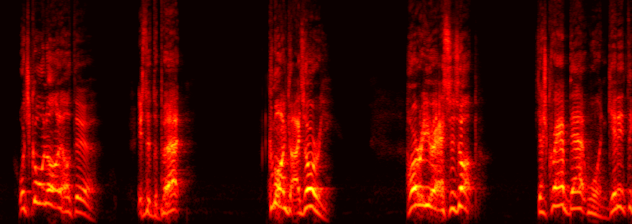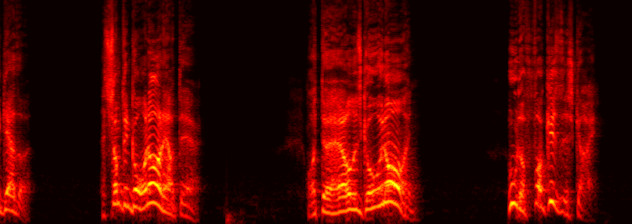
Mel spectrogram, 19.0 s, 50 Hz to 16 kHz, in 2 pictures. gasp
0:05.5 0:06.1, 0:13.5 0:14.1

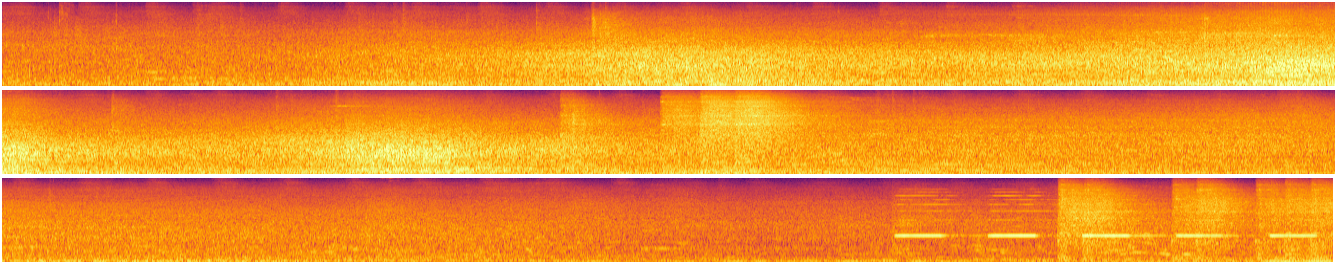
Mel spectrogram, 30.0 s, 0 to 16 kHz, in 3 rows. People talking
0:00.7 0:01.8, 0:26.7 0:29.9

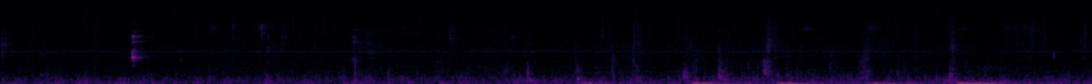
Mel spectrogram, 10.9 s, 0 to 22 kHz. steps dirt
0:04.5 0:10.9

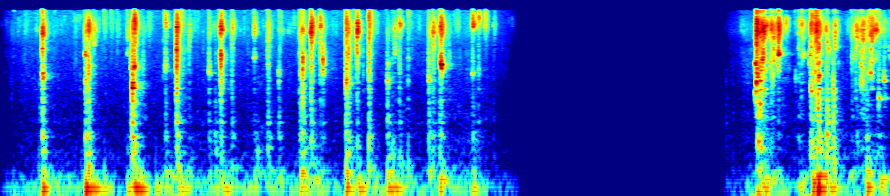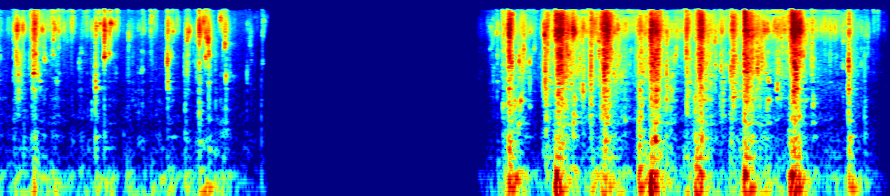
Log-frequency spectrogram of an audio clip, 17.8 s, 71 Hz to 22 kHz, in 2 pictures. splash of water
0:13.8 0:17.7

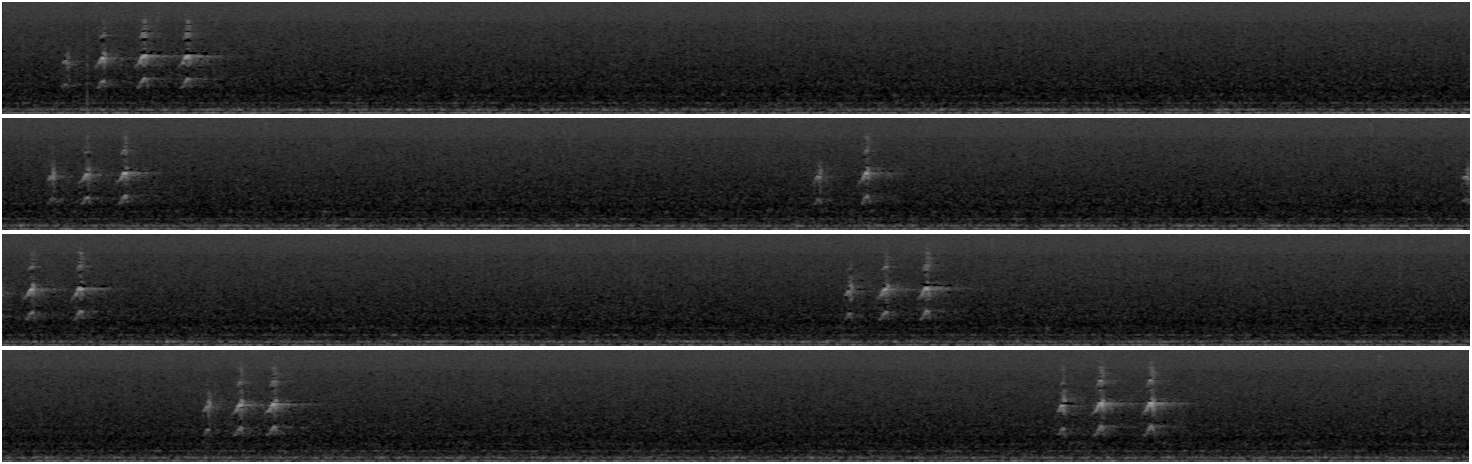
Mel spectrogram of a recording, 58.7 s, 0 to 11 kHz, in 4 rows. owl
0:00.6 0:02.4, 0:15.1 0:16.3, 0:22.7 0:23.8, 0:29.2 0:30.6, 0:37.7 0:39.2, 0:46.0 0:47.3, 0:54.5 0:56.1

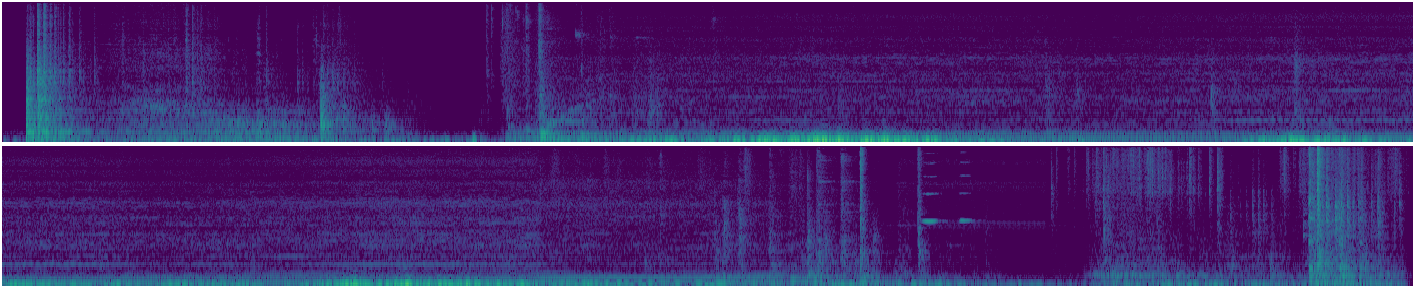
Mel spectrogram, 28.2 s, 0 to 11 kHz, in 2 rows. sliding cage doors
0:00.2 0:04.2, 0:04.9 0:07.3, 0:19.2 0:24.0, 0:24.6 0:28.2

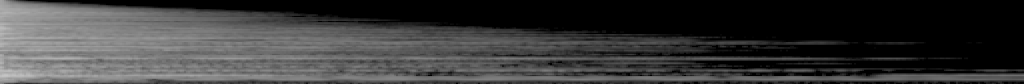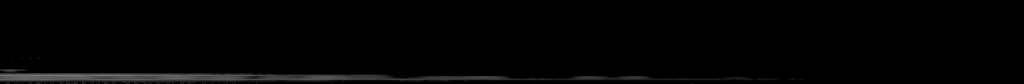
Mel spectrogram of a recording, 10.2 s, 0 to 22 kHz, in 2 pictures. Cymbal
0:00.0 0:05.7

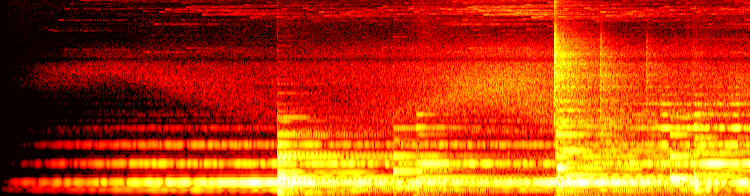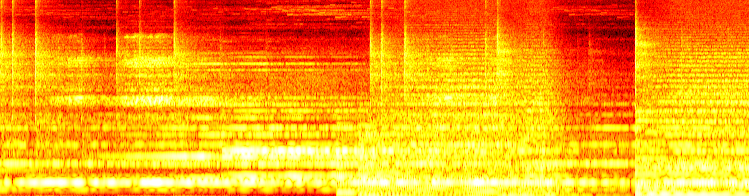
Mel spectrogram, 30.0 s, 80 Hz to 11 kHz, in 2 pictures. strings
0:11.0 0:29.9

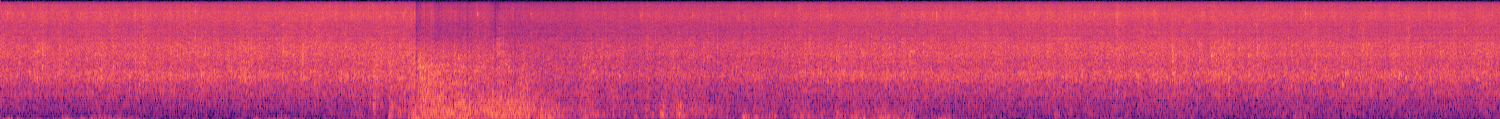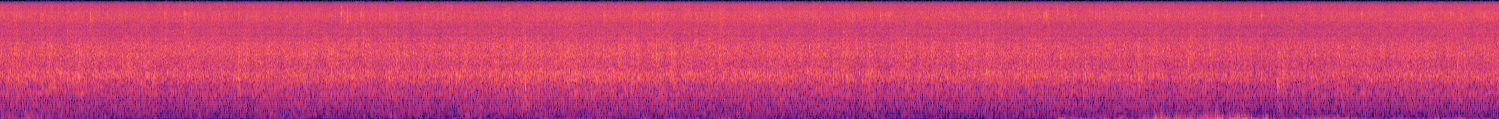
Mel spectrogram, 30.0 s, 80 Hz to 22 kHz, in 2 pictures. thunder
0:02.8 0:12.0

